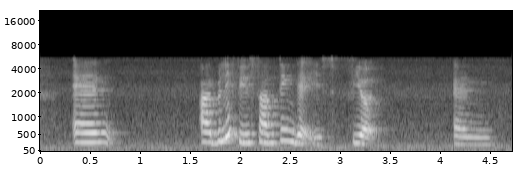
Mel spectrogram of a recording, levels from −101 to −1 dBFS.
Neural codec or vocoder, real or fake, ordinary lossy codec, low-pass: none; real; none; 5.4 kHz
